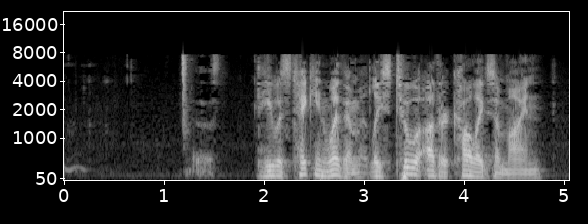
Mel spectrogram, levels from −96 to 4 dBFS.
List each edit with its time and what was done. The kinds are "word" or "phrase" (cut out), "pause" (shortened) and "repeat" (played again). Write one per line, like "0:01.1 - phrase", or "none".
none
